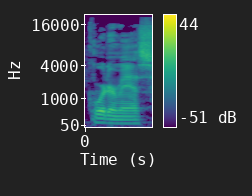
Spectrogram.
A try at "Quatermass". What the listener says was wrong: But it's Quatermass. It's not Quartermass.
